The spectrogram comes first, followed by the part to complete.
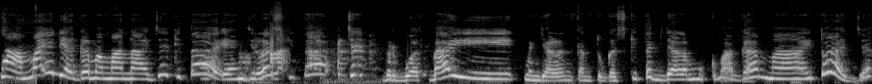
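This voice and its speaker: Her high-pitched voice swinging very widely in pitch, a woman speaks at a moderate pace with very even loudness over noticeable background noise. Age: 60s. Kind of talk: interfaith discussion. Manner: halting.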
